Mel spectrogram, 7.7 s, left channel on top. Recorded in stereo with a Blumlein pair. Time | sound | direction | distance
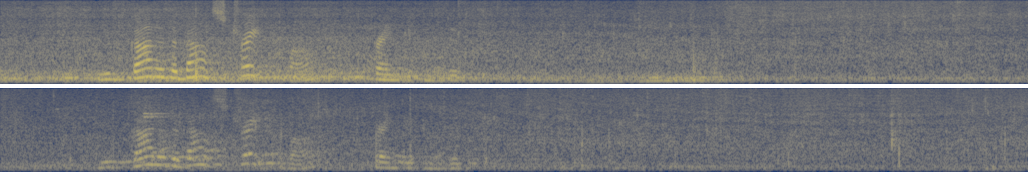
0.7 | a woman speaking | 60° left | 2.5 m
